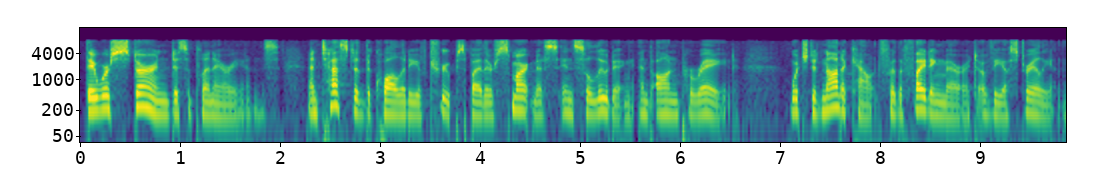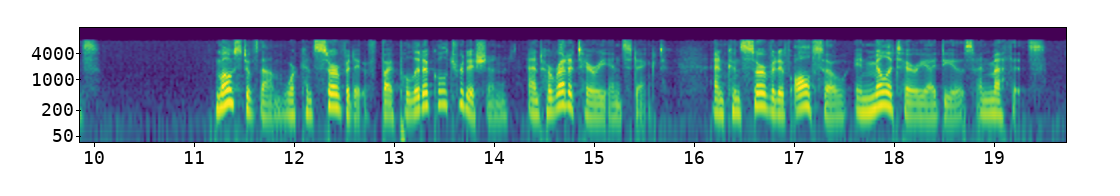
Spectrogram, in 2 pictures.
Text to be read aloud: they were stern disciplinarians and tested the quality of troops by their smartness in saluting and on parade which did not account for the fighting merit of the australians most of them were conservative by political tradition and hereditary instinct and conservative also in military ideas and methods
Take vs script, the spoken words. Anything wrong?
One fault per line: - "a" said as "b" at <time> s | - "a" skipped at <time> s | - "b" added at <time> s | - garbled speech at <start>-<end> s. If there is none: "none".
none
